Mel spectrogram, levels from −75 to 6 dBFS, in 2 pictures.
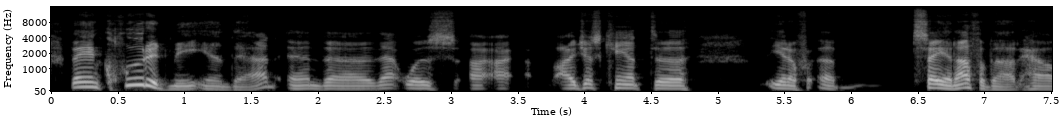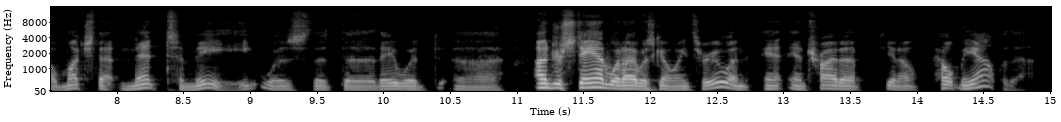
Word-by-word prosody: they 210 +2 +5
included 280 - +4
me 125 +2 -3
in 115 -3 -6
that 110 - -6
and, 135 -2 -3
uh, 125 -1 -2
that 155 +3 -4
was 145 -4 -2
I 140 - -3
I 145 +1 -5 0.4
I - - +3
just 170 +1 -2
can't, 155 -3 -2
uh, 135 -2 +3 0.6
you 150 - 0
know, 135 - +2
f - - -11
uh - - -3 0.6
say 170 -2 +6
enough 150 +6 +4
about 110 -2 -4
how 120 -2 -3
much 145 +6 -2
that - - -4
meant 150 +9 -1
to 125 - -6
me 130 - -4
was 120 -3 -7
that, 120 -2 -8
uh, 115 -1 -4
they 125 +1 0
would, 120 -4 -2 0.2
uh, 110 -2 -9 0.3
understand 185 +1 +8
what 145 -2 +7
I 140 - +8
was 120 -3 +2
going 120 -4 -2
through 140 - +1
and 120 - -2
a 130 0 -3
and 130 -3 -4
try 145 +2 +1
to, 125 -3 0 0.2
you 135 - -3
know, 115 -2 -7
help 150 -2 -1
me 140 +3 +1
out 235 +2 -4
with - - -19
that. - - -24
135 Hz, 210 wpm, -24 LUFS, 120-150 Hz, 0.6 s, understand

